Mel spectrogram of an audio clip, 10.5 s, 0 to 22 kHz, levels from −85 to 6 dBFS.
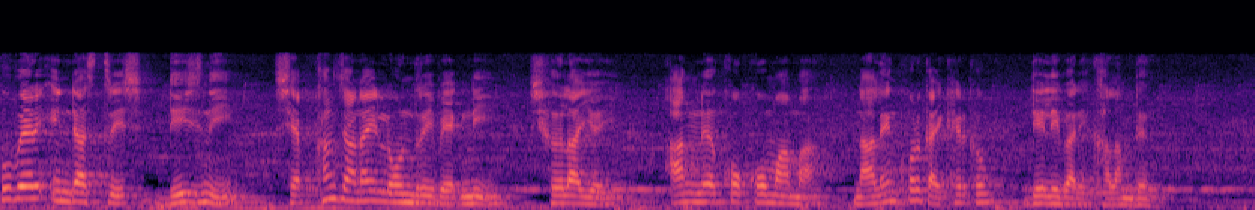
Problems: none marked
